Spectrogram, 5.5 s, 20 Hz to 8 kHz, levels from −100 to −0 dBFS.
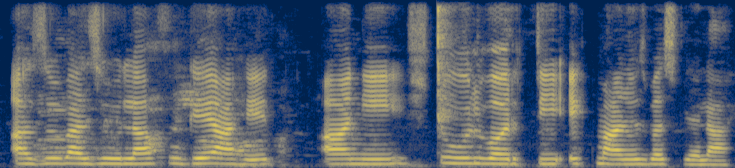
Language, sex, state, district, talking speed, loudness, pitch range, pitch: Marathi, female, Maharashtra, Pune, 120 wpm, -17 LUFS, 230-250 Hz, 240 Hz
